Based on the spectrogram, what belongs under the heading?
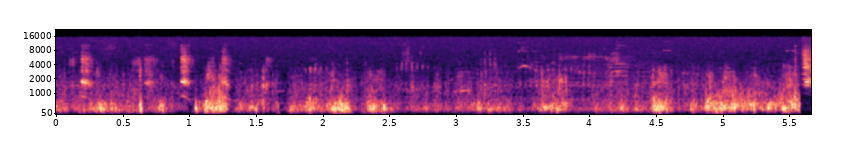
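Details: Chinstrap penguins at a nesting colony on Georges Point, north end of Ronge Island, Antarctica, many adults with chicks on exposed stone nests; harsh, braying, honking calls repeat in rapid bursts over steady wind noise.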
